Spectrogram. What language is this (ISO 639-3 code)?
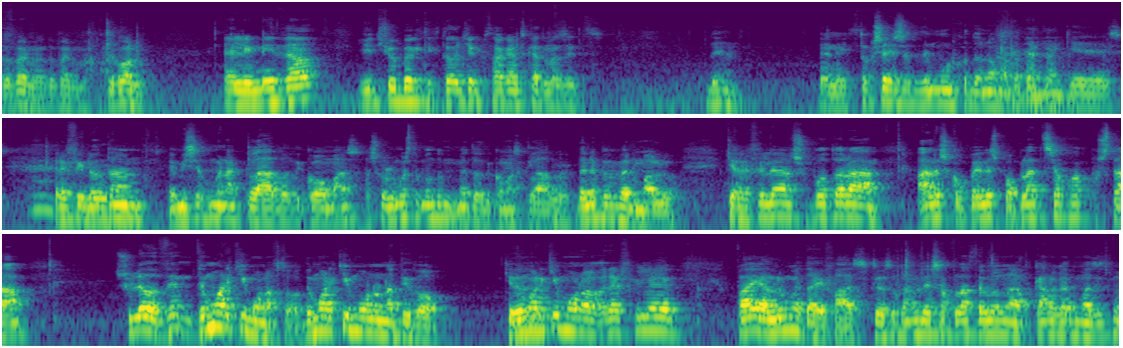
ell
